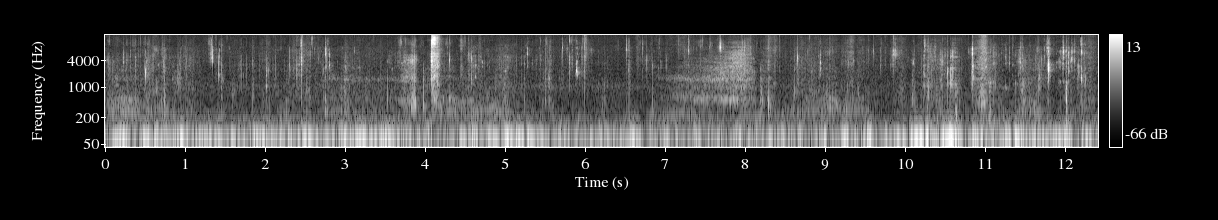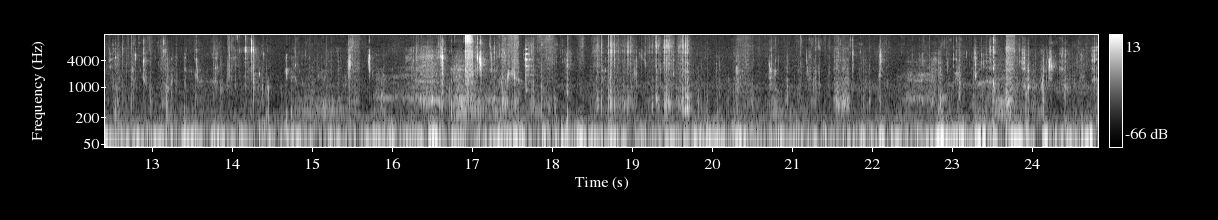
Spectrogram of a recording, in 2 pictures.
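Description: Shrimp shells crack and crunch close up as they are peeled by hand.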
